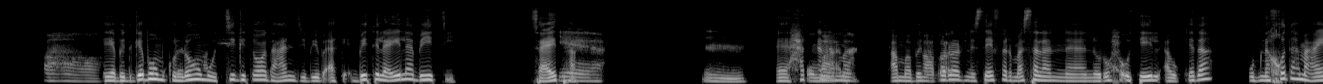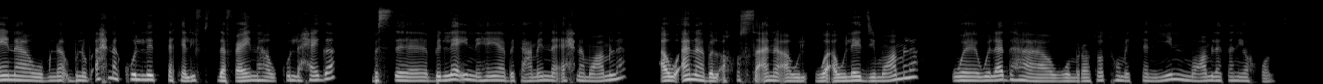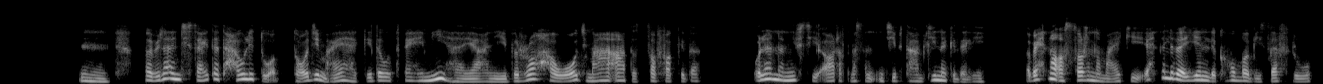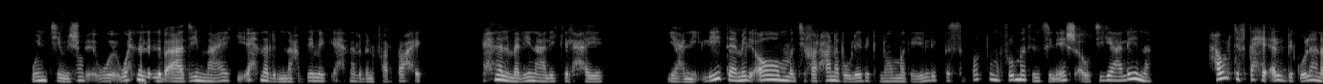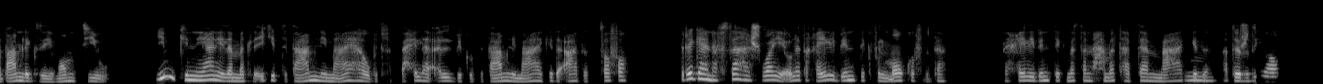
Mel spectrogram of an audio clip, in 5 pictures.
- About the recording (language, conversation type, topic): Arabic, advice, إزاي ضغوط العيلة عشان أمشي مع التقاليد بتخلّيني مش عارفة أكون على طبيعتي؟
- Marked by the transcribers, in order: unintelligible speech; in English: "أوتيل"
